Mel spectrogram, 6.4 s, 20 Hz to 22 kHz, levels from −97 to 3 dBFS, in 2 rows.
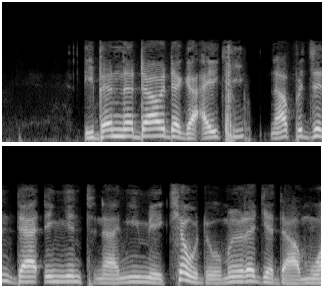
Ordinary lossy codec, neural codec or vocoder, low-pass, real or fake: MP3, 48 kbps; codec, 16 kHz, 4 kbps, X-Codec, WavLM features, trained on Multilingual LibriSpeech; 7.2 kHz; fake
